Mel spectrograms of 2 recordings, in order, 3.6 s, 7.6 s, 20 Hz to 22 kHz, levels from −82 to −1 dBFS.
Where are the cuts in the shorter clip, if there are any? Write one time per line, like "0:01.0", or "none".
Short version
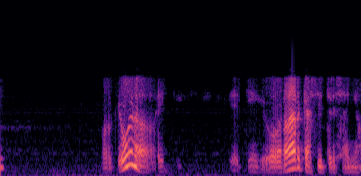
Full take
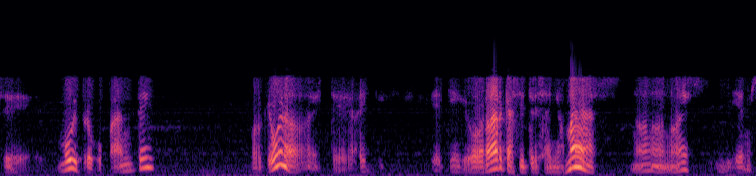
0:01.5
